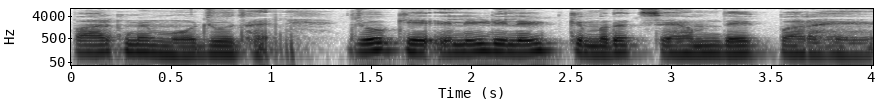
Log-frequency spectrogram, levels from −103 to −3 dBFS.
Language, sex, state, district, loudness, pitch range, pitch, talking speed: Hindi, male, Chhattisgarh, Korba, -16 LUFS, 115-135 Hz, 125 Hz, 270 wpm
